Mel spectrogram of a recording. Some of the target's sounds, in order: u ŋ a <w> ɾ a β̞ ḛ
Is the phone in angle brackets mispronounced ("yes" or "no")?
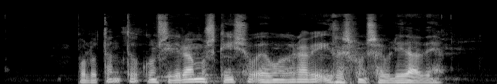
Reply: yes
